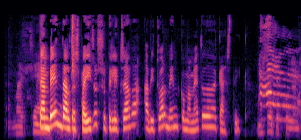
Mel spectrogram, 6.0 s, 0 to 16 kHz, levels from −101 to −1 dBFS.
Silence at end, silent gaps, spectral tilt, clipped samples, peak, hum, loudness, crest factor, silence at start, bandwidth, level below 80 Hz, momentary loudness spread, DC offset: 0.05 s; none; -4.5 dB/octave; under 0.1%; -2 dBFS; none; -22 LUFS; 22 dB; 0.35 s; 11.5 kHz; -74 dBFS; 21 LU; under 0.1%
